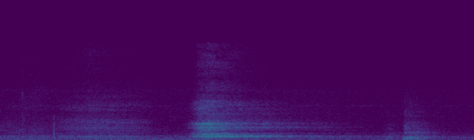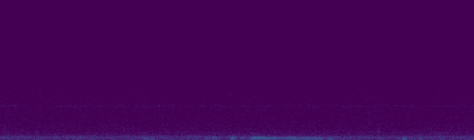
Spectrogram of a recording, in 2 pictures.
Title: Mac (with hiccups) trying to escape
